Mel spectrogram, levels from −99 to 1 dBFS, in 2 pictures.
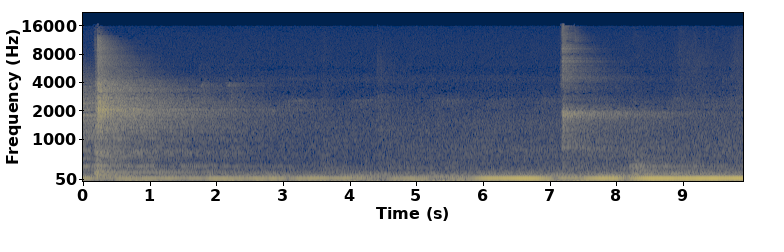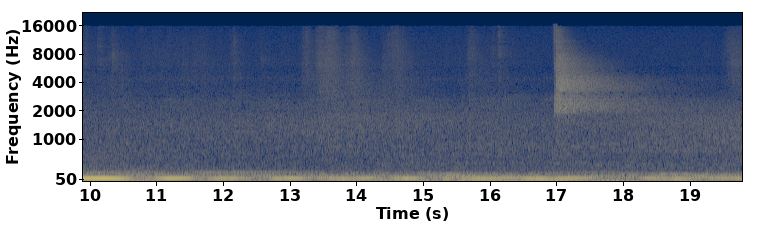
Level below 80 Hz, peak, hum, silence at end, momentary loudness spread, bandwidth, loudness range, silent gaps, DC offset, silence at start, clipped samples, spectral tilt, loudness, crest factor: -34 dBFS; -12 dBFS; none; 0 s; 15 LU; 16 kHz; 11 LU; none; under 0.1%; 0 s; under 0.1%; -4.5 dB/octave; -35 LUFS; 20 dB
